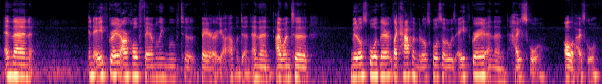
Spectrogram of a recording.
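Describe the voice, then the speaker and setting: A woman's voice: fairly low pitch, fairly even intonation, normal speed, fairly bright tone, slight background noise. A young woman in her twenties from Taiwan, answering interview questions in a chatty, casual way with many fillers. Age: 20s. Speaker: guest, DJ and producer.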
